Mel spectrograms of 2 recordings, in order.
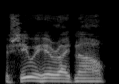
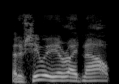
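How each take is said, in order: First: Heavier voice full of gravel on were; heavier, gravelly. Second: Throat catching. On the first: Cop at the mic, voice heavy and gravelly. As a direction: weigh down were with grief. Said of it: "my voice heavier now, full of gravel". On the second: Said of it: "my throat catches". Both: A narrator's reading.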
